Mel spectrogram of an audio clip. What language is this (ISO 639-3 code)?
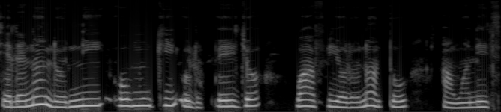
yor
